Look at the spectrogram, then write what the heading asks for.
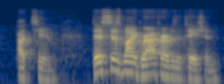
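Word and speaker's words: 받침: It's a consonant placed at the bottom and pronounced at the end in the Korean syllable block. It makes Korean writing system very unique. Pachim means support or prop because it supports other letters from below.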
